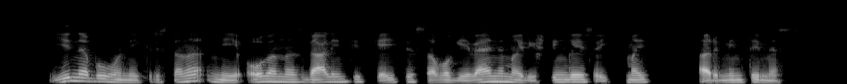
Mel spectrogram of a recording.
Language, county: Lithuanian, Telšiai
